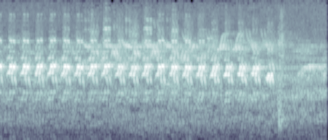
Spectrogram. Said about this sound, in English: Here's the reverb chorus.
